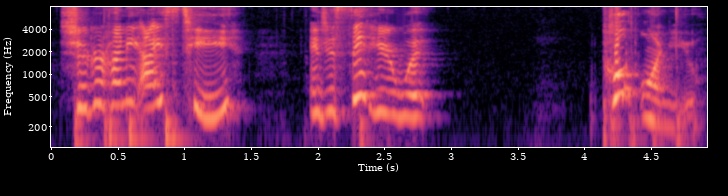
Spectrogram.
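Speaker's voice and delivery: mimicked nagging. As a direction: imitate a fed-up complainer piling on questions. Mimics cousin's nagging complaints to son.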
